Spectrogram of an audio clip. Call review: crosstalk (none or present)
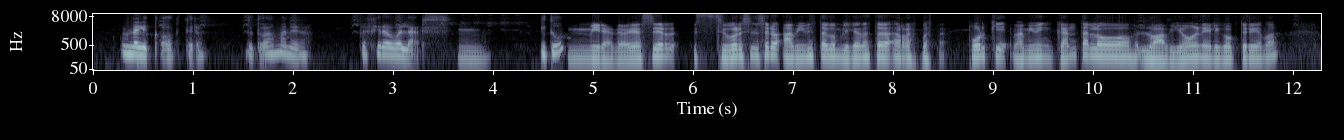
none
